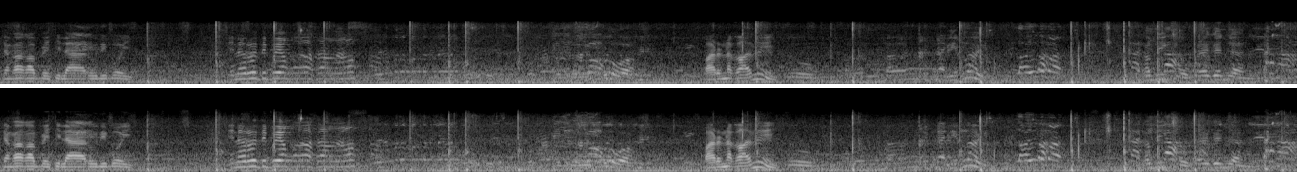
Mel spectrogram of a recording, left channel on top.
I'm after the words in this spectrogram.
Yan kakape sila Rudy Boy. Rudy po yung kakasama mo? Para naka ano eh. Mabiko, kaya ganyan.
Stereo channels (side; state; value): left; quieter; 3.6 dB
